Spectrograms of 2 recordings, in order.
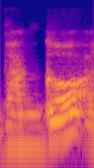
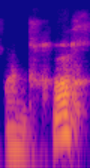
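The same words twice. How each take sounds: First: The name is said in an American accent. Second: The name is said in a Dutch accent. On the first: The speaker calls it wrong. "as you say in American" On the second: The speaker calls it right. "I believe it was Van Gogh or something like that"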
